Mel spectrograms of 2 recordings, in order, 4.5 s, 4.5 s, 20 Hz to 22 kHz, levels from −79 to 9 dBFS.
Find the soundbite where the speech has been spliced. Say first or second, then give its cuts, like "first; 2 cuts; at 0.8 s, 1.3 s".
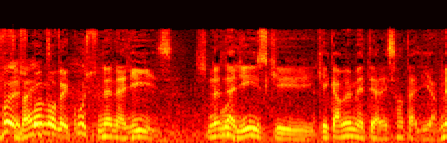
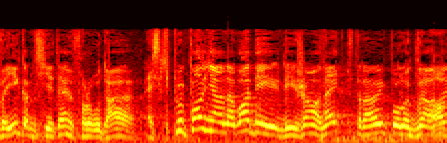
second; 1 cut; at 1.6 s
